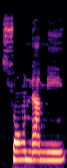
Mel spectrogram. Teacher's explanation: that last sound in your possessive adjective glides over into the next word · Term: liaison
